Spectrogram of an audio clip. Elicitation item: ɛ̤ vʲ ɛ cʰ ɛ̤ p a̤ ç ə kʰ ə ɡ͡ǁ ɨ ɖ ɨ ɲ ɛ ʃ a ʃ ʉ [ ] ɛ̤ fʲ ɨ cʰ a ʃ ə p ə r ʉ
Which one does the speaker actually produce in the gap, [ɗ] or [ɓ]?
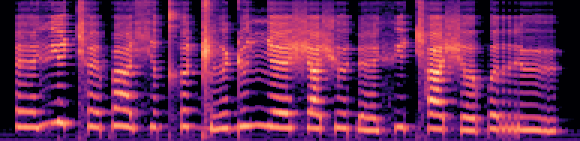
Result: ɗ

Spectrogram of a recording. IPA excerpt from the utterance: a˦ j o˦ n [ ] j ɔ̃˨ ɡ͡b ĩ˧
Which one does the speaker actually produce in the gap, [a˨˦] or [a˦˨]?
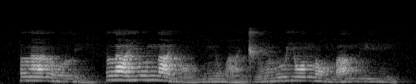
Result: a˦˨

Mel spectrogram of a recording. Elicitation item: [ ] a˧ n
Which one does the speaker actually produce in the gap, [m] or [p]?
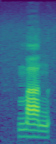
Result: m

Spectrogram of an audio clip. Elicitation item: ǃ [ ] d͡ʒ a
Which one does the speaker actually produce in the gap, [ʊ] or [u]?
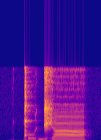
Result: u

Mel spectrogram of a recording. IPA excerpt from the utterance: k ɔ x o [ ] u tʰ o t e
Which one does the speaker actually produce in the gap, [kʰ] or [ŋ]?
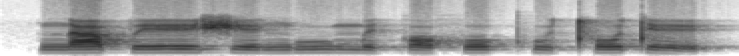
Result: kʰ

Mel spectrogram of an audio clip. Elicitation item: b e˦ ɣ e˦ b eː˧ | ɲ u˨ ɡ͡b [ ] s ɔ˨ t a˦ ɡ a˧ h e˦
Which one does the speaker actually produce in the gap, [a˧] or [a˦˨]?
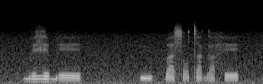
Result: a˦˨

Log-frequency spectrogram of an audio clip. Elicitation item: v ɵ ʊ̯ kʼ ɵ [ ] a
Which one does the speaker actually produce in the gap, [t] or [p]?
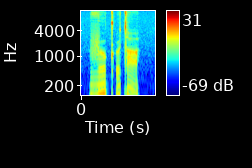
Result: t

